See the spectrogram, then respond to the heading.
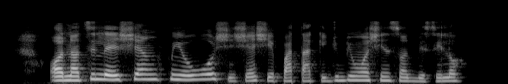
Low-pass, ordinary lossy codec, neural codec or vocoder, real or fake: none; none; codec, 16 kHz, 2 kbps, X-Codec, WavLM features, trained on Multilingual LibriSpeech; fake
